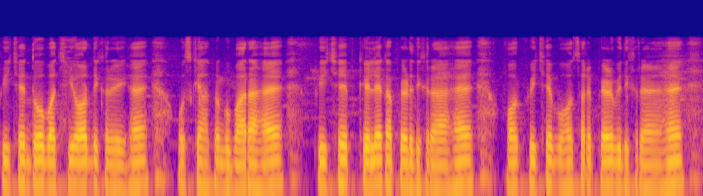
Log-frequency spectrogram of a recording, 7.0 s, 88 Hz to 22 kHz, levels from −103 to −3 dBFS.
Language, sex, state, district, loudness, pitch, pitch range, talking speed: Hindi, male, Jharkhand, Garhwa, -19 LUFS, 115 Hz, 115-120 Hz, 240 wpm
